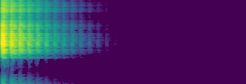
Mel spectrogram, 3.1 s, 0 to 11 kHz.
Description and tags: ui error1
A sound that can represent an error.
application, button, menu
